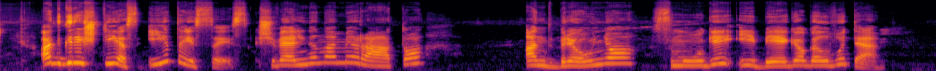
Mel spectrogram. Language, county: Lithuanian, Marijampolė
